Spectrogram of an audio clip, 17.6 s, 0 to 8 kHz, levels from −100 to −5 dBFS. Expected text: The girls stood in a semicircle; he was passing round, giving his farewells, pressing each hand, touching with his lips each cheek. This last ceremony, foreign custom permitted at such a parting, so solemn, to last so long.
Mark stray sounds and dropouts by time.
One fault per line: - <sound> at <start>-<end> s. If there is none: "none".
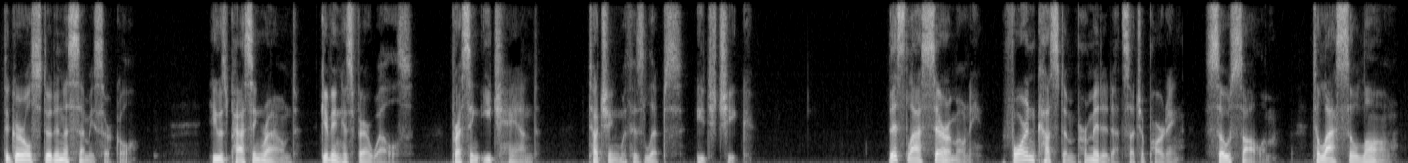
none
